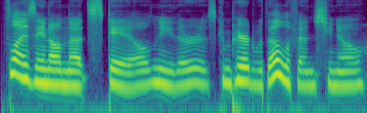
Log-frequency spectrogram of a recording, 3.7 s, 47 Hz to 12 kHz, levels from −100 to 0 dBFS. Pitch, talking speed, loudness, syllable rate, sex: 205 Hz, 195 wpm, -17 LUFS, 5.0 syllables/s, female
